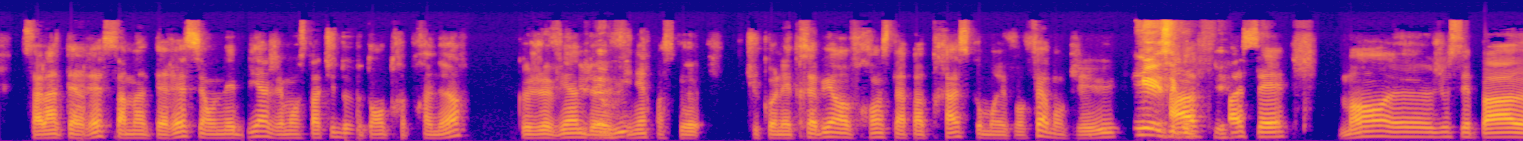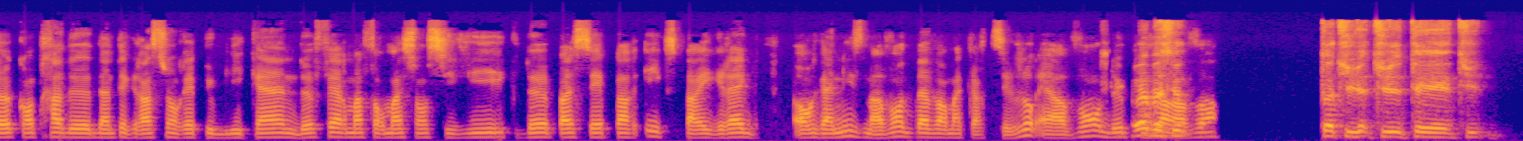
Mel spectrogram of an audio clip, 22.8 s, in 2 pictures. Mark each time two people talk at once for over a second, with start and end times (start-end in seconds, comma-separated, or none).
none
